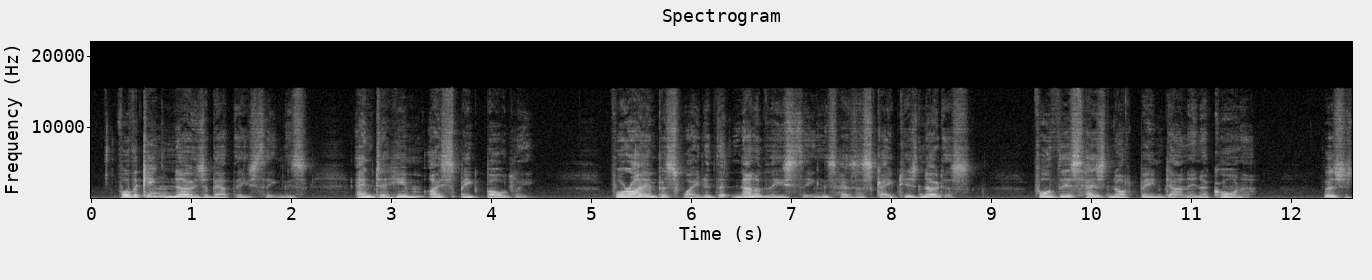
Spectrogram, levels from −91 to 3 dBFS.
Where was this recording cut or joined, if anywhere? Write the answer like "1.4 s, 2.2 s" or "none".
none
